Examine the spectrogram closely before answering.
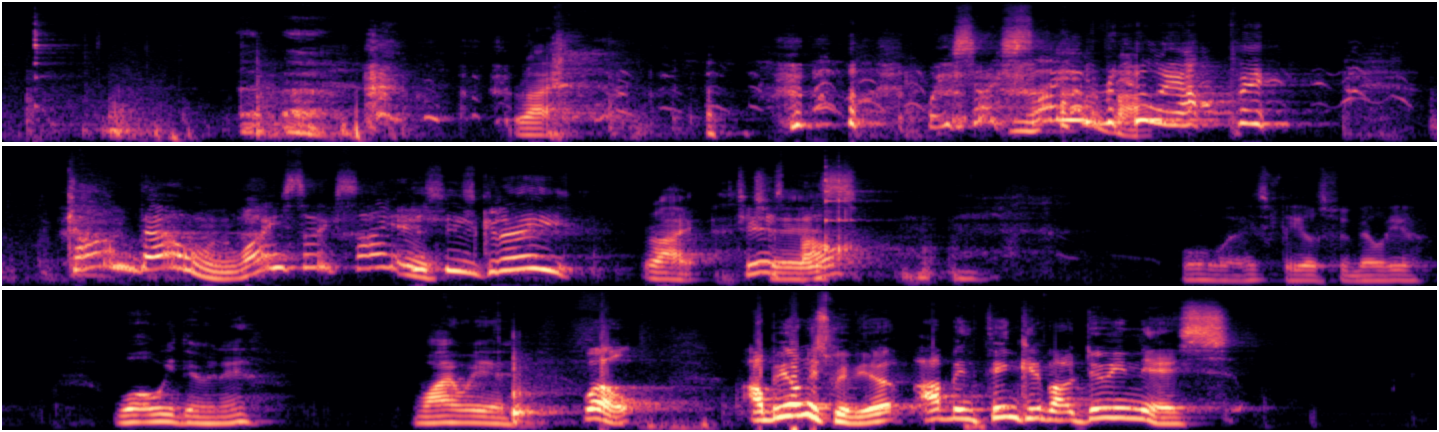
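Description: A second man answers, laughing and talking casually.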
